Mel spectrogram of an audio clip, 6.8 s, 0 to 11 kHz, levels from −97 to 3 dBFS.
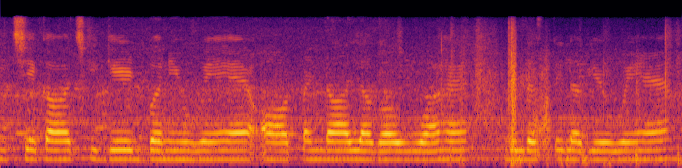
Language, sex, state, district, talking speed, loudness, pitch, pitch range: Hindi, male, Chhattisgarh, Raipur, 140 wpm, -15 LUFS, 175 Hz, 175-180 Hz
